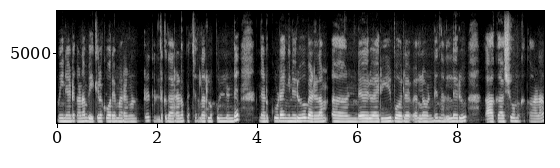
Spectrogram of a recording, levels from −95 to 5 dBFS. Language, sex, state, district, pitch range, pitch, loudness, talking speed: Malayalam, female, Kerala, Wayanad, 200-215 Hz, 210 Hz, -17 LUFS, 150 wpm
